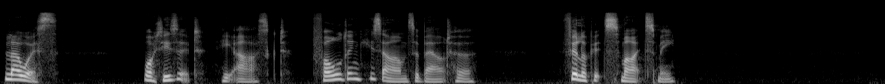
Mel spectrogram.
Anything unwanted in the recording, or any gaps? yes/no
no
